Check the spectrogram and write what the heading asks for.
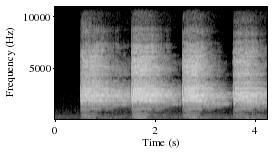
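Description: A loud, harsh alarm blares in four evenly spaced pulses, each about a second long and fading slightly before the next, with no voices, used as a spoiler warning.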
